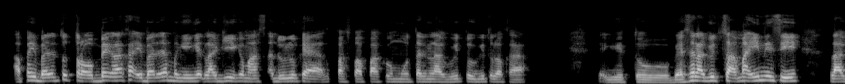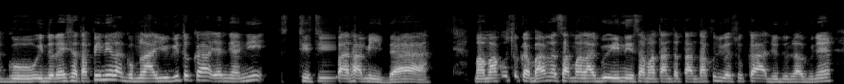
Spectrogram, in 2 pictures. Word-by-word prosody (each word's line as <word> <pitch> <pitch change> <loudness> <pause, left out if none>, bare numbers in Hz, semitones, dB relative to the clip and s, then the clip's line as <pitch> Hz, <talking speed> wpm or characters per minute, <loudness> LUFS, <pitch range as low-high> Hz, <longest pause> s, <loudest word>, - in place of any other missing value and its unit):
apa - - -4
ibaratnya 165 0 +1
tuh 220 +1 -2
throwback-lah, 175 +5 +1
Kak, 210 - +1
ibaratnya 155 +4 +1
mengingat 150 -1 -1
lagi 150 +3 -1
ke - - +1
masa 140 0 -4
dulu 140 +2 -1
kayak 130 - 0
pas 130 0 -4
papaku 125 +1 -3
muterin 125 0 -5
lagu 120 0 -2
itu 135 +1 -5
gitu 130 - -7
loh, 120 - -1
Kak, 110 0 -5 0.7
kayak - - -12 0.2
gitu. 105 -2 -3
Biasa 115 +11 +1
lagu 175 +1 +3
sama 175 0 +4
ini 190 +3 +3
sih 165 -3 +3 0.3
lagu 135 +1 +1
Indonesia 150 +4 +2
tapi 155 +9 +2
ini 220 - +4
lagu 180 -8 +1
Melayu 145 +1 +2
gitu, 205 +2 0
Kak, 190 -5 +1
yang 150 0 +1
nyanyi 175 +9 -3 0.2
Cici 150 -1 -5
Faramida, 130 -5 +2 0.4
mamaku 145 +8 +1
suka - - 0
banget 165 +4 +2
sama 150 -1 +2
lagu 145 +2 +2
ini 150 -1 +3
sama 140 -2 +1
tante-tante 135 0 -1
aku 155 +6 -5
juga 145 -3 -1
suka 150 -1 -1
judul 125 -1 -7
lagunya 125 +6 -1
145 Hz, 185 wpm, -23 LUFS, 130-160 Hz, 0.7 s, sama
